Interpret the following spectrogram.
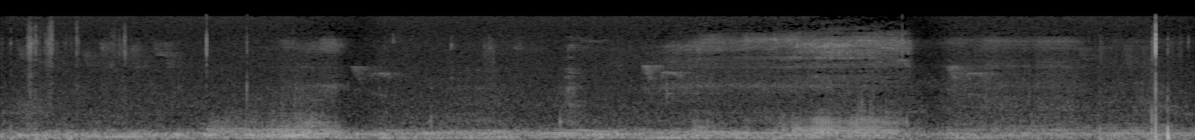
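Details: An English Bulldog named Mike snores while sleeping: a steady low rumbling drone that swells and fades in slow breaths, with faint hissy noise above and a sharp click near the end.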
